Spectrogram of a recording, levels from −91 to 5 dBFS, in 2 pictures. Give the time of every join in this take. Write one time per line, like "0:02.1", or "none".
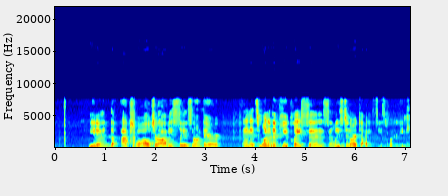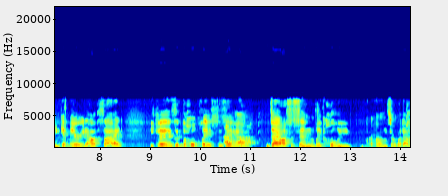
0:03.7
